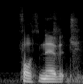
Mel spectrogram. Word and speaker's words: Foltynewicz: Foltynewicz.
